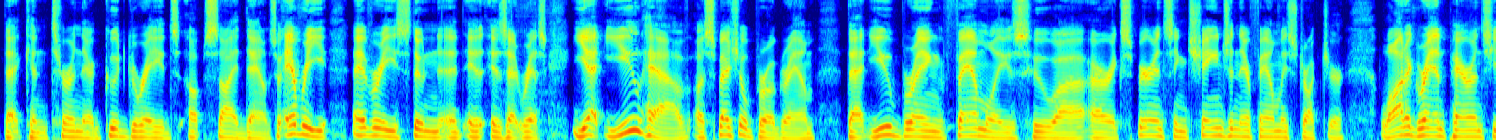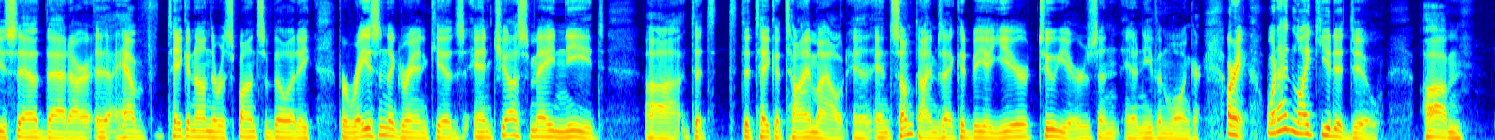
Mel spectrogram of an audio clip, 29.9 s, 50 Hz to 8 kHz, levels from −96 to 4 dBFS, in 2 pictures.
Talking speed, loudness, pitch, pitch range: 175 wpm, -24 LUFS, 125 Hz, 115-145 Hz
